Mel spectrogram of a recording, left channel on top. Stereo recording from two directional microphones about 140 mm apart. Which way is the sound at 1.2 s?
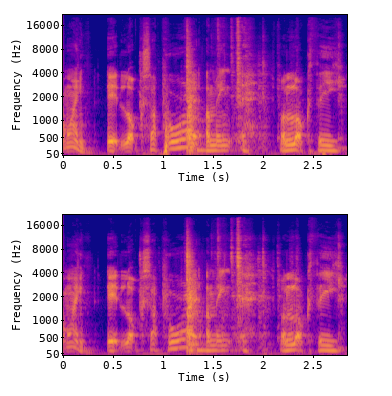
40° left (ahead or behind).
